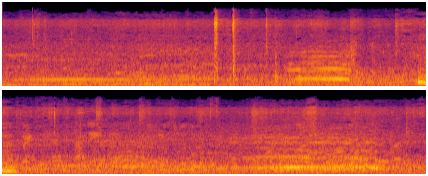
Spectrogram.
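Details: A stuck female cow, helped to her feet by dozens of villagers in Indonesia, gives long, flat, steady moos, one near the start and another toward the end, among a busy crowd of voices and shouts.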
